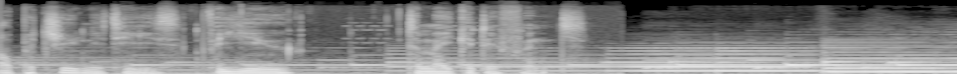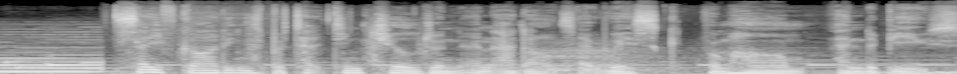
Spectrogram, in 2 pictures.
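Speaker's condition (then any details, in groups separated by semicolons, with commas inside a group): No condition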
